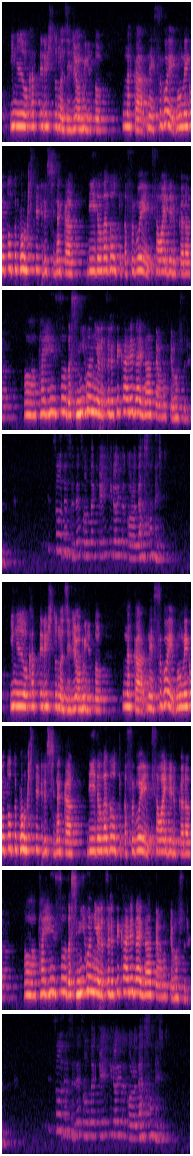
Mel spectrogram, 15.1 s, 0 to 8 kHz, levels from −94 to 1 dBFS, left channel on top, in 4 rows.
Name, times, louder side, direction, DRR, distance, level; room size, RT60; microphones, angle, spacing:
voice 1, 0.2-2.0 2.4-7.6 8.0-11.3, right 2 dB, 50° right, 6 dB, 1.5 m, -28 dB
voice 2, 12.4-14.5, equal, 35° left, 2 dB, 7.9 m, -47 dB
23.0 x 15.5 x 7.9 m, 0.67 s
head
